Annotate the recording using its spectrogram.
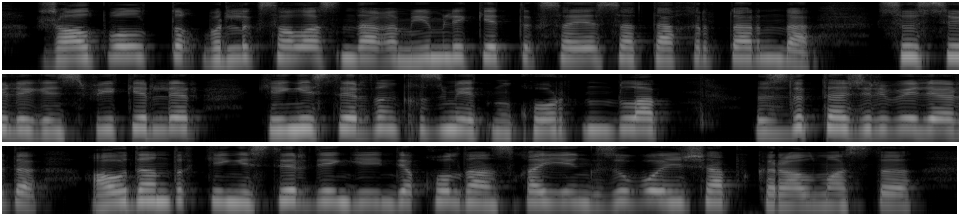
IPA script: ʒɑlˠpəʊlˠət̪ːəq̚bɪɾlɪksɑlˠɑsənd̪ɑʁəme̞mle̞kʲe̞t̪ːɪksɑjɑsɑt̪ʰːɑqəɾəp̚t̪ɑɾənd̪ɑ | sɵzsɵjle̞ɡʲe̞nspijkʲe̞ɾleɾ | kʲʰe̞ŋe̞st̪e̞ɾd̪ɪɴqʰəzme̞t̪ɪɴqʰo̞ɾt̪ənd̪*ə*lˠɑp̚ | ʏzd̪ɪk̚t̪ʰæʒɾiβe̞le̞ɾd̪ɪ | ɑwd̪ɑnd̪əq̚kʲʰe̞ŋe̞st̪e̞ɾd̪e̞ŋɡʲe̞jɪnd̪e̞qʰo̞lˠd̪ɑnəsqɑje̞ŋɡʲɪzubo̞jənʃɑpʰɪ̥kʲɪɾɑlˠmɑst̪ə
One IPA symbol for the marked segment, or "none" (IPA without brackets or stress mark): ə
